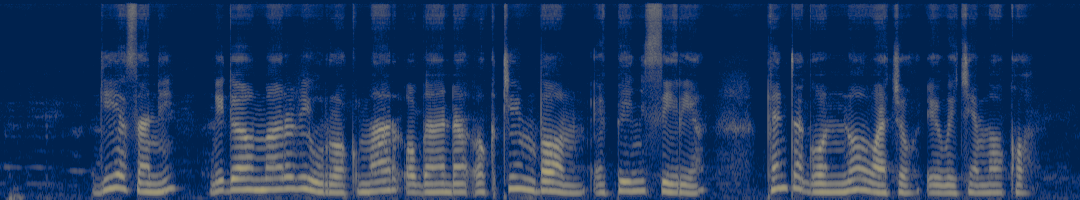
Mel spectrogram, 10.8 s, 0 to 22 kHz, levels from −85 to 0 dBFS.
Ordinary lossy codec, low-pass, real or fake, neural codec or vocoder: none; none; fake; codec, 44.1 kHz, 2.6 kbps, SNAC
